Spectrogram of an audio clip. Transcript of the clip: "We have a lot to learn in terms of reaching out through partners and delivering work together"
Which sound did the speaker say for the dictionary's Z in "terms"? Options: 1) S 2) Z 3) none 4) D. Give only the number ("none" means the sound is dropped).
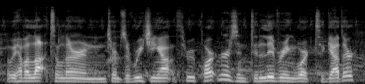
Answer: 2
